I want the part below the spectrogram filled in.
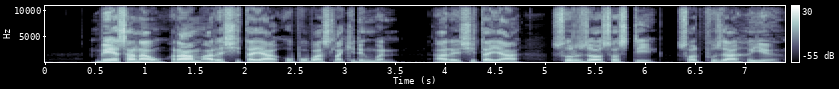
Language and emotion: Bodo, neutral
